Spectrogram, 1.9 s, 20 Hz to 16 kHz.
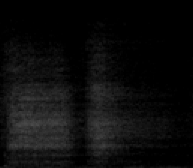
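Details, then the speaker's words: Two soft breaths of air hiss over a low steady hum: a ResMed AirFit P10 nasal pillow mask on CPAP at pressure 8–10, with very quiet, well-diffused exhalation and no air escaping. "I would say this one probably doesn't seal at as high of pressures as the Solo. In fact, this is actually at a 8 or a 10 instead of the 10 or 12 that Solo was at."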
